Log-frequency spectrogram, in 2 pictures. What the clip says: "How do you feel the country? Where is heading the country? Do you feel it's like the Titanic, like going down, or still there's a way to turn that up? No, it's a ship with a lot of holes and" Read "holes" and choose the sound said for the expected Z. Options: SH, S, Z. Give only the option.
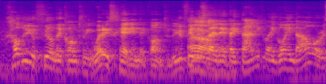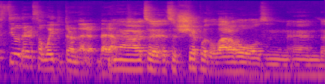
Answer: Z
